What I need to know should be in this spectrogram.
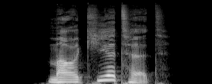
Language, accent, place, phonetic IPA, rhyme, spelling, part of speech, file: German, Germany, Berlin, [maʁˈkiːɐ̯tət], -iːɐ̯tət, markiertet, verb, De-markiertet.ogg
- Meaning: inflection of markieren: 1. second-person plural preterite 2. second-person plural subjunctive II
